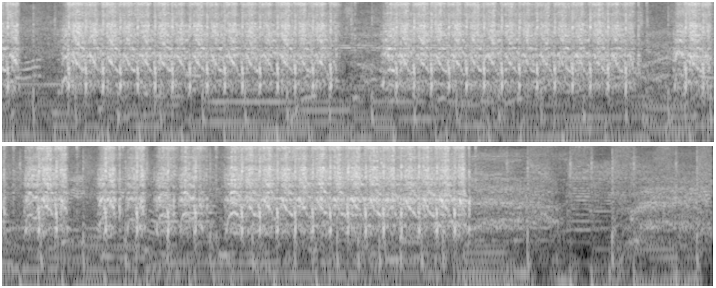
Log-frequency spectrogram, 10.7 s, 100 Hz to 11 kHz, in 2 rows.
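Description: Airsoft SAW (M249 replica) firing long full-auto bursts with short pauses, the bursts ending about a second before the end, over loud background music.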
